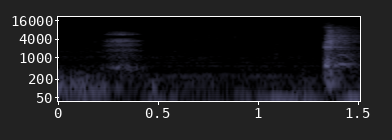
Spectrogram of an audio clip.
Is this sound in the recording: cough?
yes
